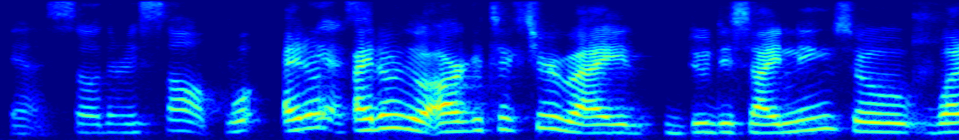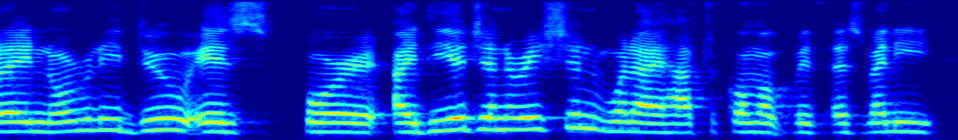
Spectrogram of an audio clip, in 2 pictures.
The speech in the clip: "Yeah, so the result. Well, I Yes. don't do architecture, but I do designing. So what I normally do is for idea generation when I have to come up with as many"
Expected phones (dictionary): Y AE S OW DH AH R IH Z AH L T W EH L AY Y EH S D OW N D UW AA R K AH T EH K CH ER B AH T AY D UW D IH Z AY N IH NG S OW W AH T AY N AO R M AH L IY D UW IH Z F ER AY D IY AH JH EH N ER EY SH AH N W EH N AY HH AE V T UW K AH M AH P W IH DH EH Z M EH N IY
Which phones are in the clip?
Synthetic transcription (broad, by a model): Y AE S OW DH AH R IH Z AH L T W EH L AY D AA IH D OW N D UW AA R K AH T EH K CH ER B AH T AY D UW D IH S AY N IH NG S OW W AH T AY N AO R M AH L IY D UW IH Z F ER AY D IY AH JH EH N ER EY SH AH N W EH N AY HH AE F T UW K AH M AH P W IH DH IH Z M EH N IY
